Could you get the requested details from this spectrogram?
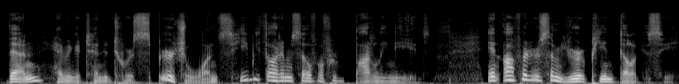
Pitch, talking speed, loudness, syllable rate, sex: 120 Hz, 175 wpm, -22 LUFS, 6.2 syllables/s, male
